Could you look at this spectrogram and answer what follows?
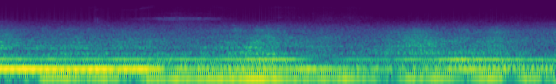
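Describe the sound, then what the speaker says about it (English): A steady low drone of an airplane passing overhead fills the clip, loud and continuous with a constant hum and no speech. "I know you guys hear the airplane."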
